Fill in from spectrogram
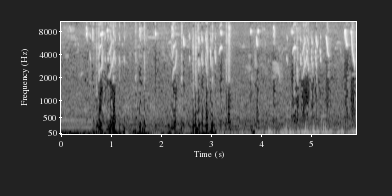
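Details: ['Group of saffron finches making noise together, overlapping bright high chirps and quick slurred notes throughout, with a low rumbling noise under the second half.']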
